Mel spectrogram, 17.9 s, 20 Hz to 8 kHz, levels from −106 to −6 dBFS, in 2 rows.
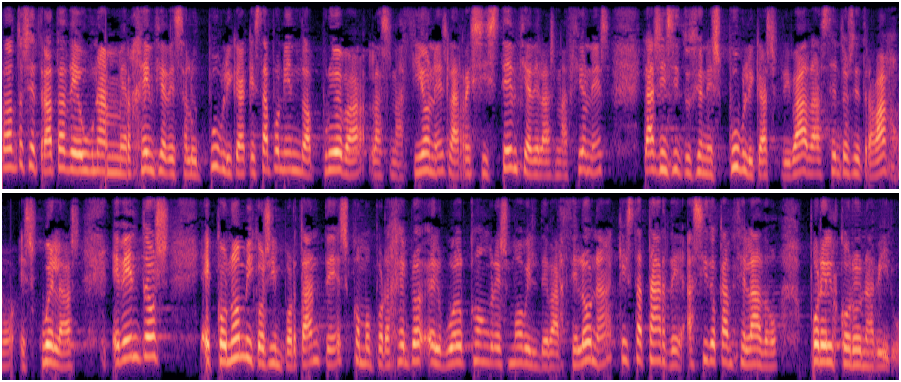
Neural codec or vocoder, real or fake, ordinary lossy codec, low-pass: vocoder, 44.1 kHz, 128 mel bands every 256 samples, BigVGAN v2; fake; none; 7.2 kHz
